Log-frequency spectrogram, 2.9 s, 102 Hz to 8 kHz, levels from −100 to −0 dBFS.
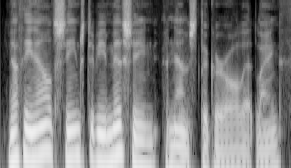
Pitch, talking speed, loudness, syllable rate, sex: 110 Hz, 225 wpm, -16 LUFS, 6.1 syllables/s, male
